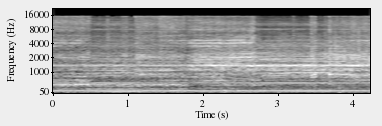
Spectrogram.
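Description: Wood lathe spinning a maple log while a spindle roughing gouge cuts it, peeling the wood off in ribbons: a steady motor hum under a continuous rough cutting hiss that grows a little louder about halfway through.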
